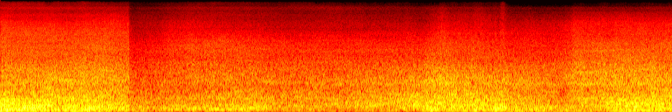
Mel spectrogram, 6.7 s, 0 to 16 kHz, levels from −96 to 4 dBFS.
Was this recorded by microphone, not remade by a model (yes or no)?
no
